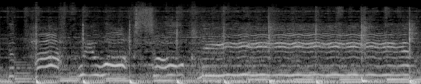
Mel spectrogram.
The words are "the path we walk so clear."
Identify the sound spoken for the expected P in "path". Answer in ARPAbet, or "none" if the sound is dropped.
P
